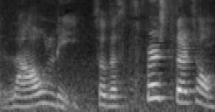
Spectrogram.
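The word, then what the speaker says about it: 老李: Lao is the 3rd tone and Li is the 3rd tone. But when you combine the 2 together, the first 3rd tone becomes the 2nd tone.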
